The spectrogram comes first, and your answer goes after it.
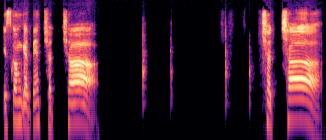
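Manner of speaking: slow, clear teacher model of छच्छा; drawn out छच्छा for the class; slow model letter name. Shown as a demonstration. Teacher saying छच्छा slowly for kids to repeat.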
